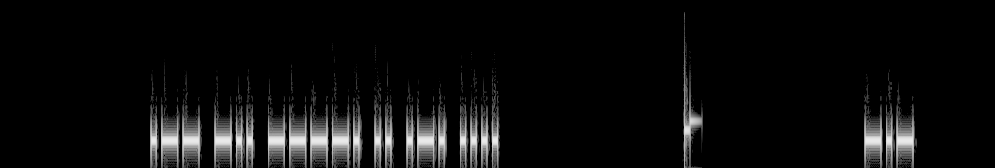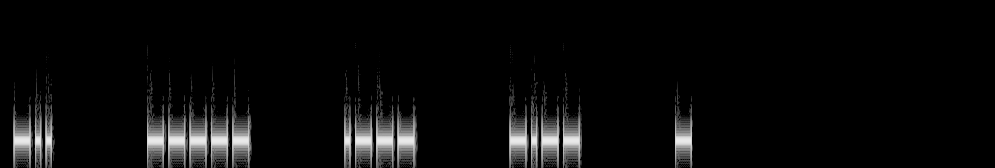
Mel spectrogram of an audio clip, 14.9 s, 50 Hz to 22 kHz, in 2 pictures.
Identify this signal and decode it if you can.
Morse code, heard as a keyed tone, about 30 wpm, spaced as for 15 wpm, 700 Hz. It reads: WD9IRH KD0JYT
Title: USA Call Signs - 6 Characters - 6x Character Spacing - 30wpm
